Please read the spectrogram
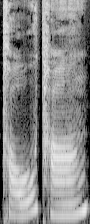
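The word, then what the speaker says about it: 头疼: 쓰고요 아프다라는 뜻의 단어는 텅 텅 텅 그래서 더우 텅 더우 텅 더우 텅 아 어지럽다 더우 텅네 머리가 아프다는 더우 텅 더우 통 어지럽다는 더우 윈 아 윈 하다가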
